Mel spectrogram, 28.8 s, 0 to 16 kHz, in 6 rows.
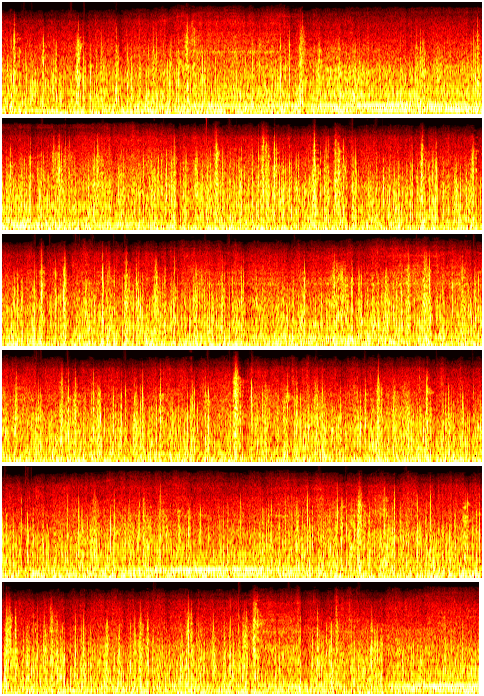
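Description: Turbocharged 1999 Mazda Miata's 1.8-litre four-cylinder engine accelerating hard, its pitch climbing in long pulls about three times. Heard from the open cockpit under heavy wind buffeting on the microphone.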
